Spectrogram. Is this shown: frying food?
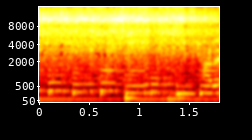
yes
